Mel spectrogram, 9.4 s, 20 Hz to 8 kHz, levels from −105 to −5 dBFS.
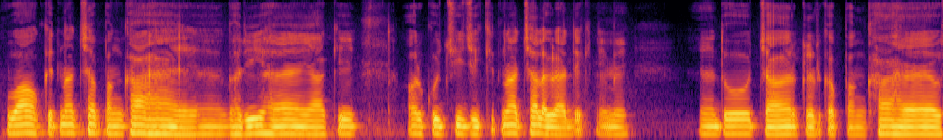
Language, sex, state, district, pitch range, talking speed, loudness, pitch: Maithili, male, Bihar, Supaul, 110-120 Hz, 160 wpm, -18 LUFS, 115 Hz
